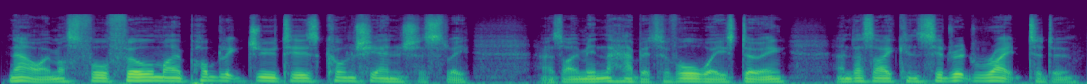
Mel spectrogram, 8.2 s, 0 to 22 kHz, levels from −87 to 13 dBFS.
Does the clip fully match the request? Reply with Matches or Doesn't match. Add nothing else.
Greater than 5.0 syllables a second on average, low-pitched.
Doesn't match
